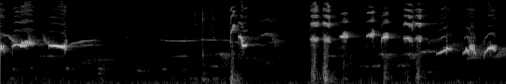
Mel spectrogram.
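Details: Oriental magpie-robin song played as a lure for other birds: slurred whistles near the start, a pause, then a rapid run of sharp varied chirps and clicks with rising whistled notes.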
